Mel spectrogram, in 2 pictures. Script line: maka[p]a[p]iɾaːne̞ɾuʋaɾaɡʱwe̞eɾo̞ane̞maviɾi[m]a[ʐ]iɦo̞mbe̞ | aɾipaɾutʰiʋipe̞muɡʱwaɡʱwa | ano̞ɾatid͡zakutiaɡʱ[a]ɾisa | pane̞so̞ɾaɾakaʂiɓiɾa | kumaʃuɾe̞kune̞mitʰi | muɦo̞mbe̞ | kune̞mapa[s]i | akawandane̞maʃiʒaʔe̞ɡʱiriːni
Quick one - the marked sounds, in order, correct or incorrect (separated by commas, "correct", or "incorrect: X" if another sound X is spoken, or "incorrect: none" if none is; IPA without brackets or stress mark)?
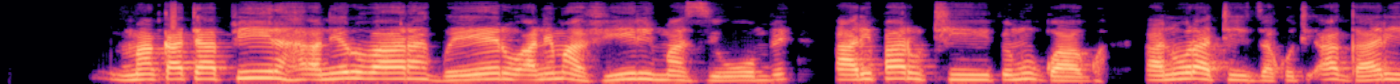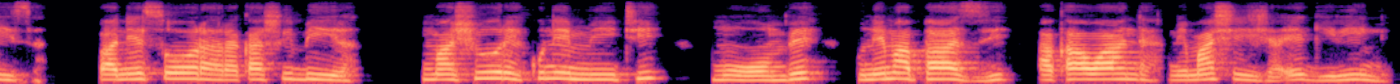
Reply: incorrect: t, correct, correct, incorrect: z, correct, incorrect: z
